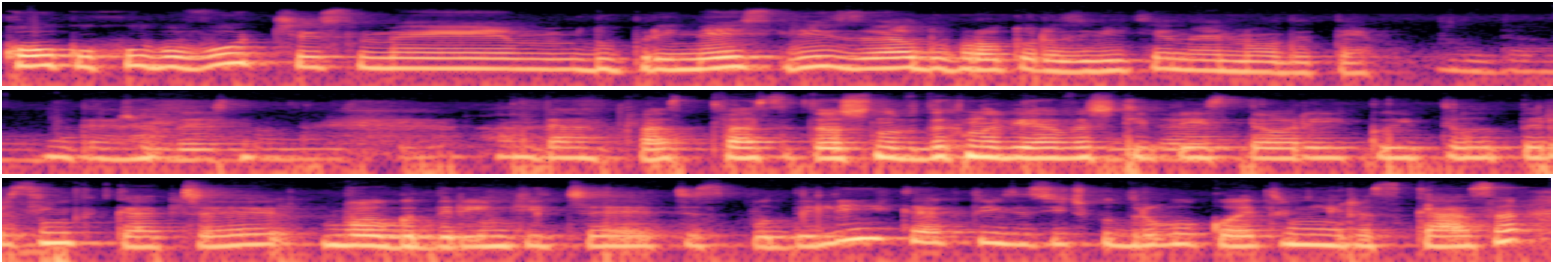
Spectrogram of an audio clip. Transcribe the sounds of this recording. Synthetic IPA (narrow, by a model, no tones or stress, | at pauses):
kɔlˠkʊxubɐvot͡ʃɛsmɛd̪opɾinɛslʲizɐd̪obɾɔt̪oɾɐzvit̪ʲiɛnɐɛd̪nɔd̪ɛt̪ɛ | d̪at͡ʃt͡ʃʊd̪ɛsno | d̪at̪ovat̪ovasət̪ɔt͡ʃnovd̪əxnovʲjavəʃt̪it̪ɛist̪ɔɾiːkoit̪ot̪ɤɾsimt̪ɐ̥kat͡ʃɛblˠɐɡod̪ɐɾimt̪it͡ʃɛt͡ʃɛspod̪ɛlikak̚t̪oizɐfsit͡ʃkod̪ɾuɡʊkoɛt̪ʊniɾɐskazə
